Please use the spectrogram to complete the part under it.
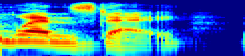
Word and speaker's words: Wednesday: So, again, my third grade teacher, she taught us to say, the wedding is on Wednesday. The wedding is on Wednesday. Because Wednesday, it sounds like it's N-D, but it's not. It's spelled W-E-D and then Nesday. So you just remember that D goes first.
